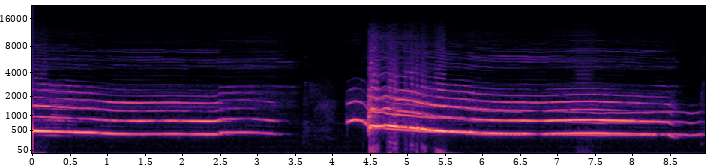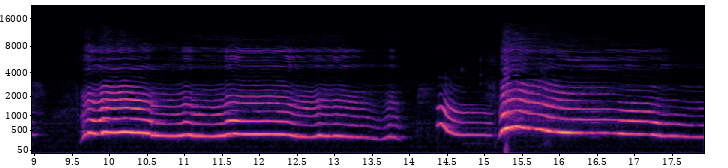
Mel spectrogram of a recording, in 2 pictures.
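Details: A female German Shepherd howls or "sings" on request in long, wavering tones, each starting with a sharp rise then sliding gently down, recorded 27 November 2010.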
